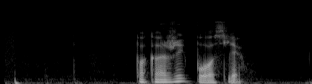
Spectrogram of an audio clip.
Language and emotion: Russian, neutral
